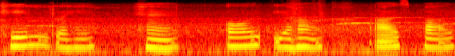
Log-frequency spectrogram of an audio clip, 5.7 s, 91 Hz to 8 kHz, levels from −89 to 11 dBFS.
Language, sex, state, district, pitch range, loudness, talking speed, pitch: Hindi, female, Bihar, West Champaran, 145-195 Hz, -21 LUFS, 75 wpm, 185 Hz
